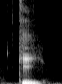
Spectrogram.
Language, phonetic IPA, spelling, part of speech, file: Belarusian, [kʲij], кій, noun, Be-кій.ogg
- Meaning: 1. stick 2. cue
